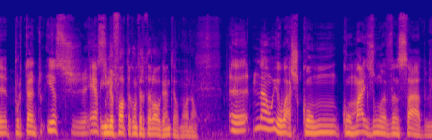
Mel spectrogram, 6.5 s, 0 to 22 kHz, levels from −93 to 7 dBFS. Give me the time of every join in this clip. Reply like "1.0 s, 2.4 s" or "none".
none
